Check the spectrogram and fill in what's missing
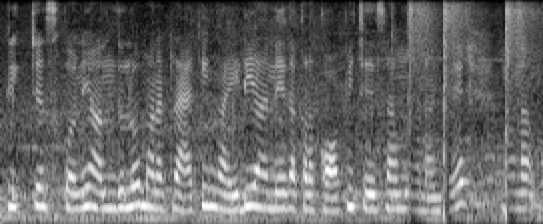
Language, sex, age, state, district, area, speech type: Telugu, female, 18-30, Telangana, Nalgonda, urban, spontaneous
